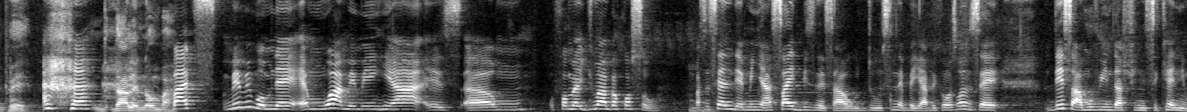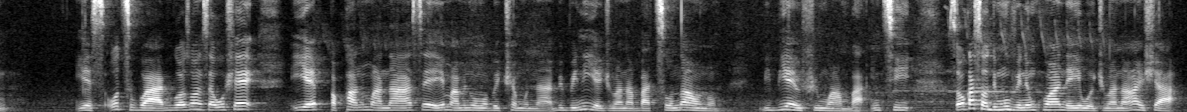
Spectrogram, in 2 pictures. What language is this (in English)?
English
